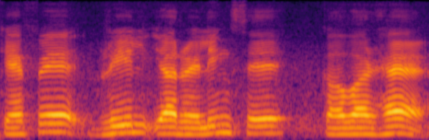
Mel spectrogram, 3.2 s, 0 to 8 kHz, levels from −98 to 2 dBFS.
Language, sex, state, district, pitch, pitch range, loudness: Hindi, male, Arunachal Pradesh, Lower Dibang Valley, 150 Hz, 135-160 Hz, -17 LUFS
